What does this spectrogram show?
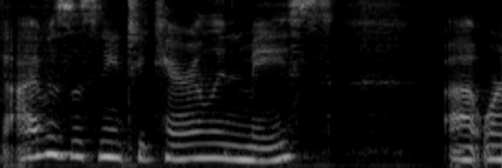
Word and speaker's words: Myss: And the same thing goes, like, I was listening to Carolyn Myss, or Miss, M-Y-S-S. I've heard that her last name is pronounced Mace, but it's spelled M-Y-S-S, who I really like and adore.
